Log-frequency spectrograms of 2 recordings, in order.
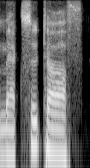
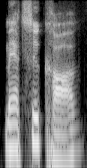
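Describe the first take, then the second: First: The middle consonants sound like 'ks'. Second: The middle consonants sound like 'ts'. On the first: The speaker calls it right. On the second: The speaker calls it wrong.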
